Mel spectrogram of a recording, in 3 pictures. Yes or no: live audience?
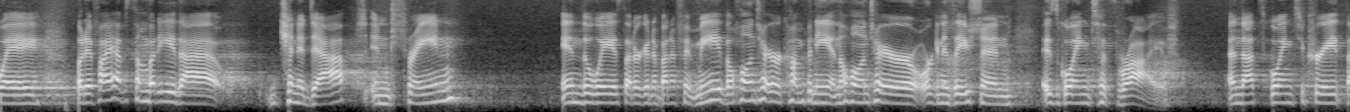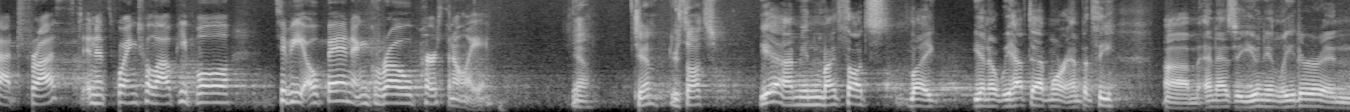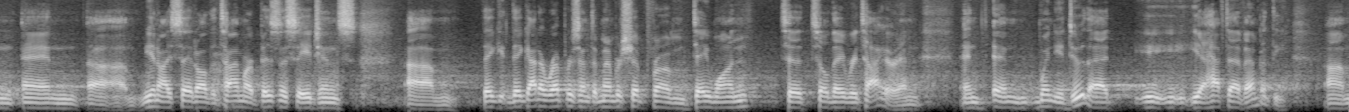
yes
